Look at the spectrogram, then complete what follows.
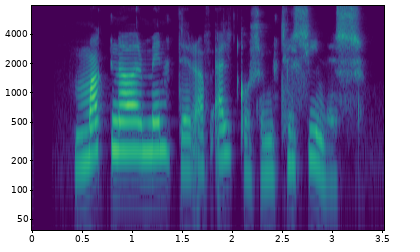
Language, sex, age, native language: Icelandic, male, 18-19, Icelandic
